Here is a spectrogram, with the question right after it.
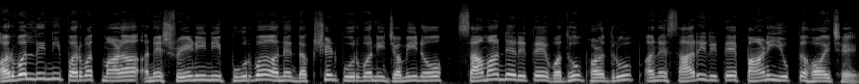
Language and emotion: Gujarati, neutral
